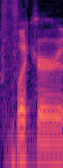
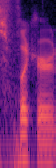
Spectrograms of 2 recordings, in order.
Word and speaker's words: Flickr: Most people probably would pronounce it Dapper, just like Flickr is Flickr, not Flick-R.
